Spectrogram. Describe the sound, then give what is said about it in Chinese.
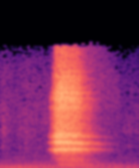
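A single short, breathy whoosh of wind blowing over grass, hissy and fairly high-pitched, rises and fades within about half a second over a quiet background with no talking. “听风的声音，小草轻轻的颤抖。”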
